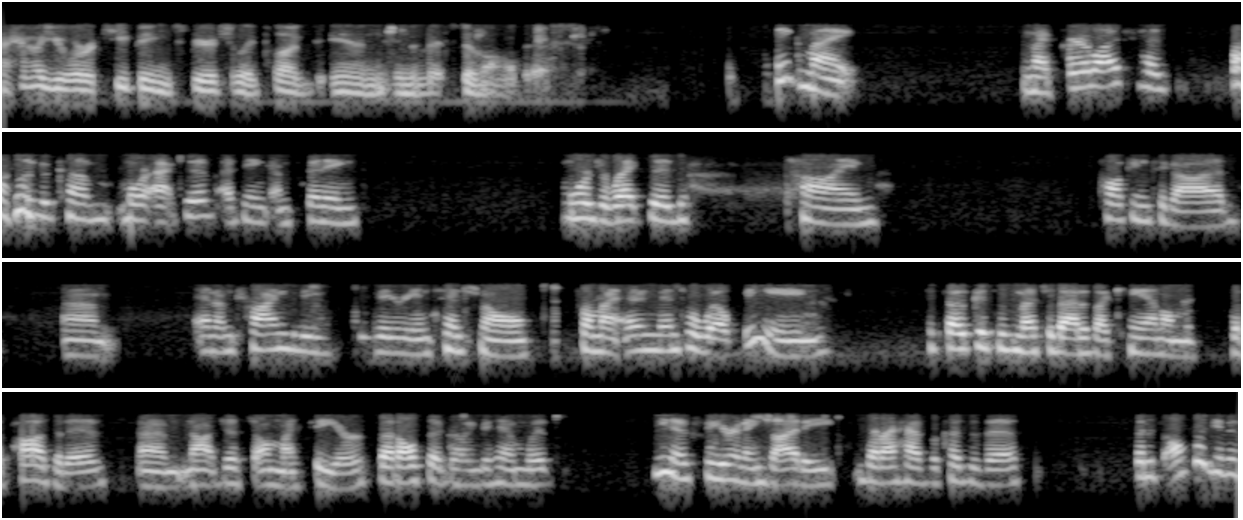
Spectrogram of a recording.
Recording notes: We Sound Like AM Radio. Because we are trying to model physical distancing, we are recording from a conference call.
